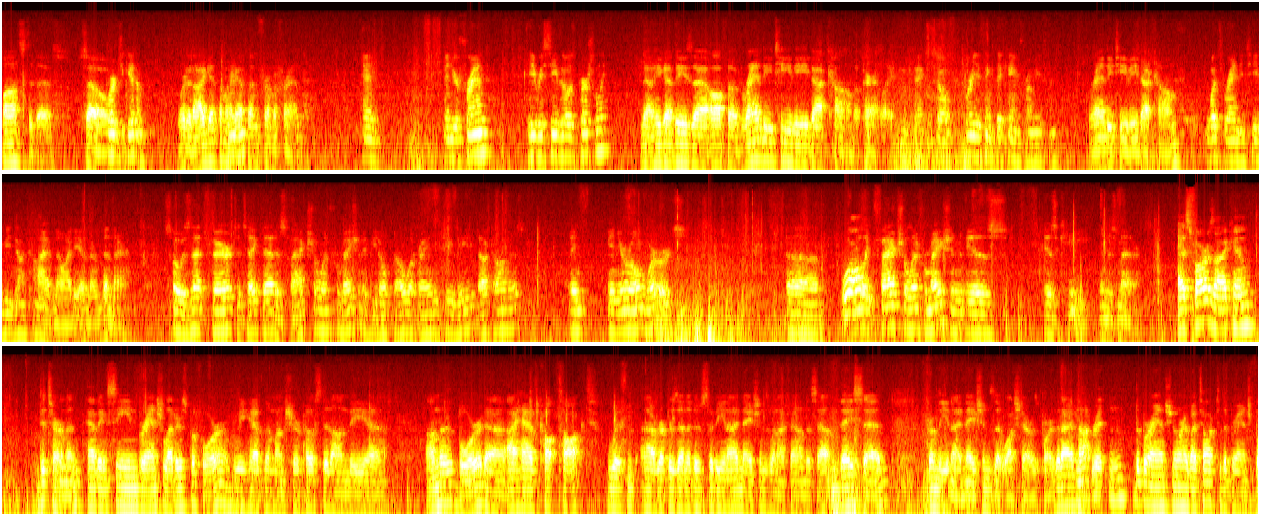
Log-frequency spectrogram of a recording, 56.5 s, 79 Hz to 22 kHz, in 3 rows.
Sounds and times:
Speech: 0.0 - 4.7, 5.4 - 5.8, 6.6 - 29.2, 30.6 - 56.5.

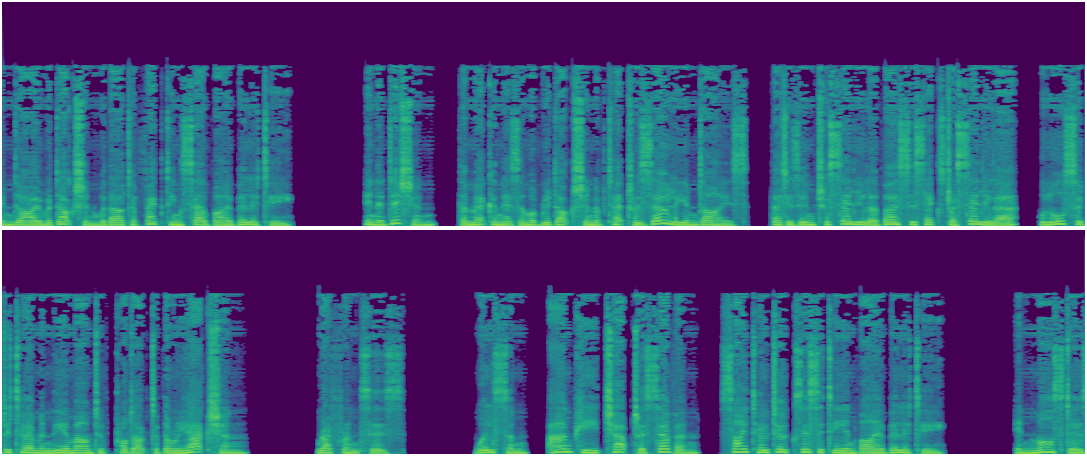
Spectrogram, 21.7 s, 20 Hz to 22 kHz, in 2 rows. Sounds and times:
Speech synthesizer: 0.0 - 2.9, 3.6 - 13.3, 14.0 - 14.9, 15.6 - 20.3, 21.0 - 21.6.

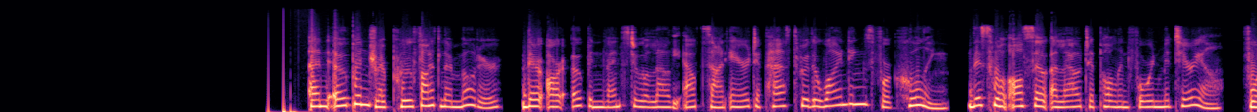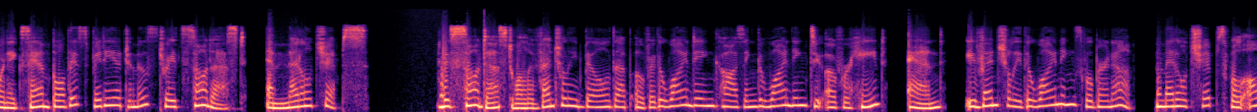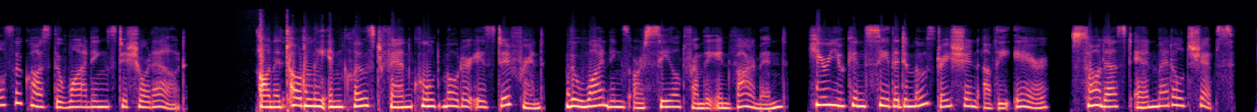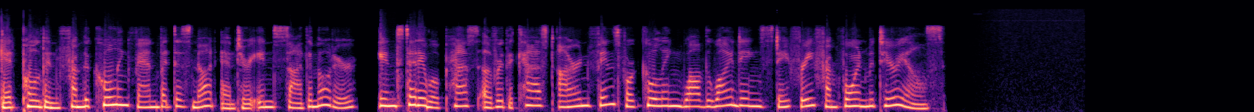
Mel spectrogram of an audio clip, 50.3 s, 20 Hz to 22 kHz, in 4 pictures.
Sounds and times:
Speech: 3.1 - 16.3, 17.0 - 27.0, 27.7 - 47.2.

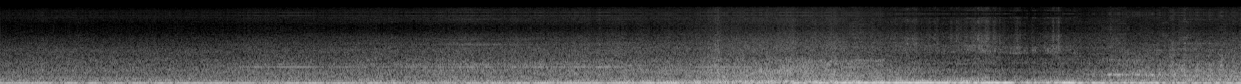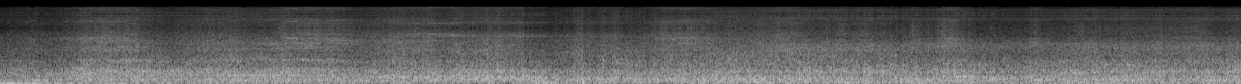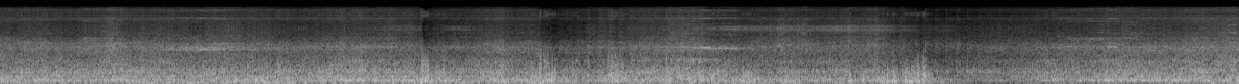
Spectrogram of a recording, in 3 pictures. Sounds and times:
Outside, rural or natural: 0.0 - 37.2
Train: 0.0 - 37.2.

